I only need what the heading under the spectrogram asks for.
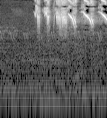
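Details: Bananaquit, Costa Branca song style, giving a rapid series of six high, piercing notes, each sliding steeply downward, evenly spaced about a fifth of a second apart, with nothing else audible.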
